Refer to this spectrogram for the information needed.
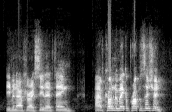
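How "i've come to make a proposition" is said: high, herald-style proclaiming announcement. Stepping into the room and announcing to whoever is there: loud announcing voice. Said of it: "I announce in a really loud voice".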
